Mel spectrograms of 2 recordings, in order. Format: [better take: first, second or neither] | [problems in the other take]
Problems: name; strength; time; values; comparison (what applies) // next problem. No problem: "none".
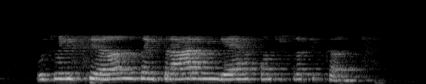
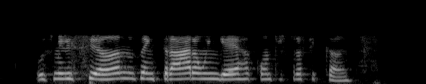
second | room echo; dies away in 0.7 s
